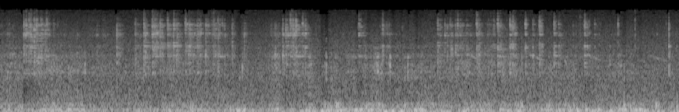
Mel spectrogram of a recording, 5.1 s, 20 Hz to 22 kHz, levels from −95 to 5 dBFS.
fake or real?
real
